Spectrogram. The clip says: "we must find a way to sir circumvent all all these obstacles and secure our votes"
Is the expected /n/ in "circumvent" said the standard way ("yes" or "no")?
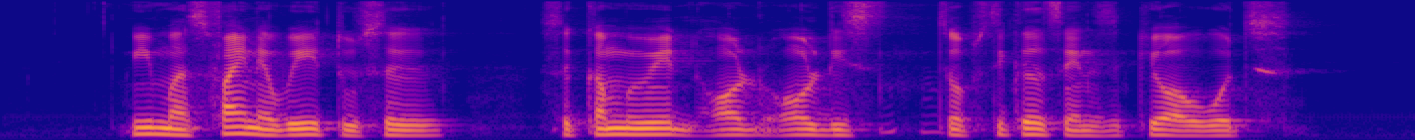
no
